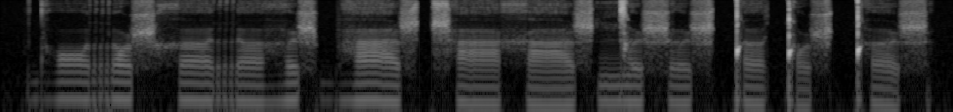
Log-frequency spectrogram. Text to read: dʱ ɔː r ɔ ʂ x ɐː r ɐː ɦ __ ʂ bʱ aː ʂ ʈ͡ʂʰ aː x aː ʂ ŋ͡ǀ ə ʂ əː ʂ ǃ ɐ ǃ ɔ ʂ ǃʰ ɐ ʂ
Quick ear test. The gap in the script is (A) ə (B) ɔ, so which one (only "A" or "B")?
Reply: A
